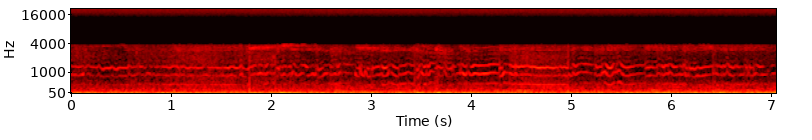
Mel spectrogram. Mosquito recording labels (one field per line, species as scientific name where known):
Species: Anopheles dirus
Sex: female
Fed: blood-fed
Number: one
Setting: cup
